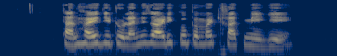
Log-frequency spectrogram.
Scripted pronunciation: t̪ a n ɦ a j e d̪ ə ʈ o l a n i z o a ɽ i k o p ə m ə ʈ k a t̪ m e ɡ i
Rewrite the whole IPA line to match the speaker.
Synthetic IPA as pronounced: t̪ a n ɦ ɑ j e d̪ ə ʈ o l a n i z o a ɽ i k o p ə m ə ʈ x a t̪ m e ɡ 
